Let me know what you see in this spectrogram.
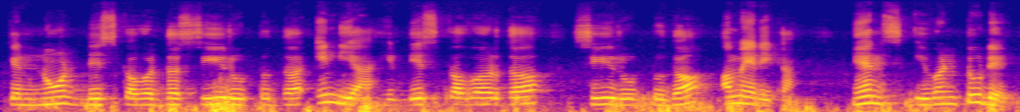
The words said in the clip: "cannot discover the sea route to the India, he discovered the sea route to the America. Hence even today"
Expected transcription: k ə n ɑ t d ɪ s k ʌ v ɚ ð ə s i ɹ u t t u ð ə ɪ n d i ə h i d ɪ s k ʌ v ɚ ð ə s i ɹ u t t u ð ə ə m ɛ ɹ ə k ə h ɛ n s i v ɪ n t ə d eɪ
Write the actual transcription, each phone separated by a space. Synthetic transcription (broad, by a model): k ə n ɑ t d ɪ s k ʌ v ɚ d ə s i ɹ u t t u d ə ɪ n d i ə h i d ɪ s k ʌ v ɚ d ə s i ɹ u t t u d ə ə m ɛ ɹ ə k ə h ɛ n s i v ɪ n t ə d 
